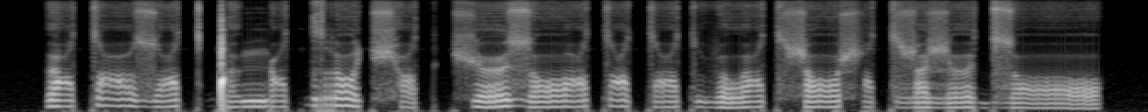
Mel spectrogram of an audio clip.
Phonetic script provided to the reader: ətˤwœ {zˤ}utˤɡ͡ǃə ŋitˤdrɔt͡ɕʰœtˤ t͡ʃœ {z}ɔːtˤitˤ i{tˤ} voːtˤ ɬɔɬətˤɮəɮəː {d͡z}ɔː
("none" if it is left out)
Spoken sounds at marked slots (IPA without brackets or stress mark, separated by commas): zˤ, z, tˤ, d͡z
